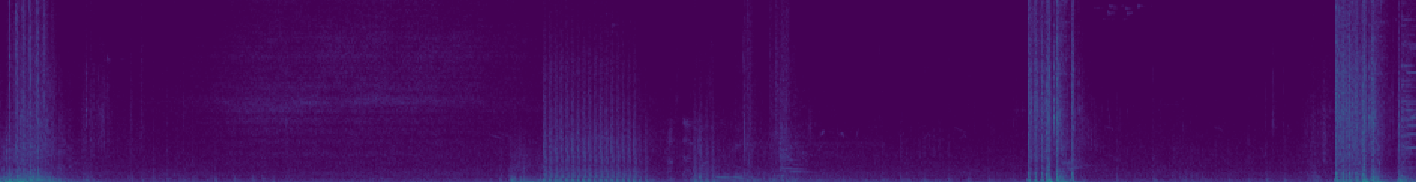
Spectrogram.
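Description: Bursts of automatic gunfire from a Fortnite or Call of Duty match, several loud volleys at the start, middle and end, with quieter game ambience in between.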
